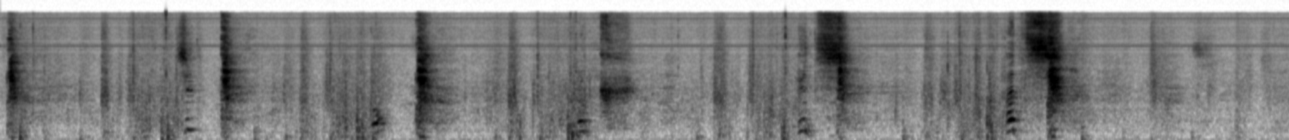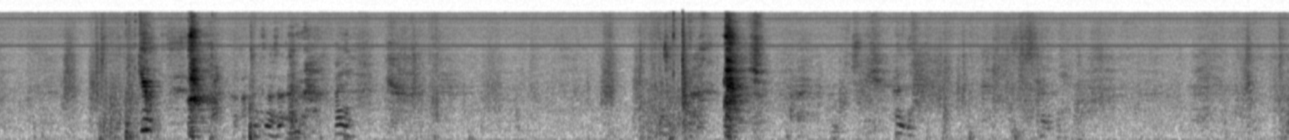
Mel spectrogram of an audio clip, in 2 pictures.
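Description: Bare feet thump and shuffle on a padded floor.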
